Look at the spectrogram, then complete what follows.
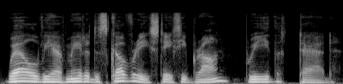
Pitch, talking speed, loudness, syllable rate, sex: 120 Hz, 175 wpm, -17 LUFS, 4.9 syllables/s, male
